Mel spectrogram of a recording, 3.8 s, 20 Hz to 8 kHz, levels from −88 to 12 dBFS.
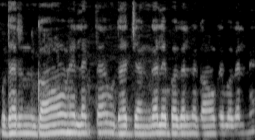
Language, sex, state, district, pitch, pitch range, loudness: Hindi, male, Uttar Pradesh, Hamirpur, 175 Hz, 170-180 Hz, -14 LUFS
